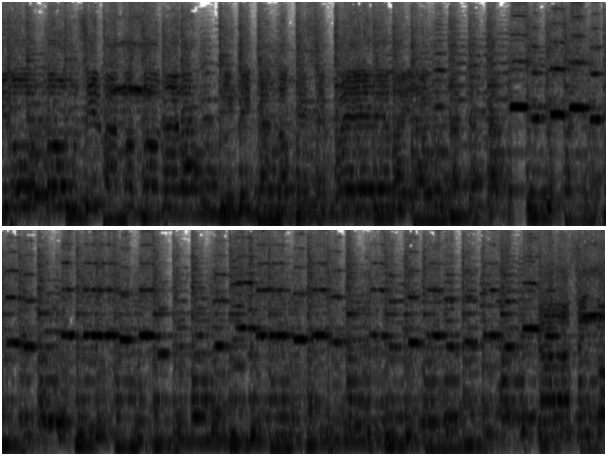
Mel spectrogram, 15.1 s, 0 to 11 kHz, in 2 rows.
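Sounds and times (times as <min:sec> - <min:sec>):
piano: 0:00.0 - 0:15.0
steady bass line: 0:00.0 - 0:15.0
flute melody: 0:01.2 - 0:02.3, 0:05.5 - 0:15.0
violins: 0:05.1 - 0:15.0.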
